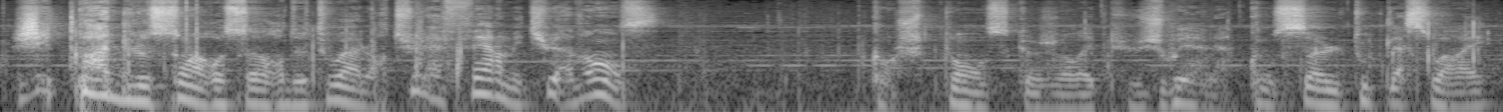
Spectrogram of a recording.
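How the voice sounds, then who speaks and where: A man's voice: mid-range voice, lively intonation, normal speed, lightly acted. A man playing a surly, foul-mouthed teenage big brother, slangy and dismissive, in an audio drama. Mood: irritated. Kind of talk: French audio drama acting. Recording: music behind the voice.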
